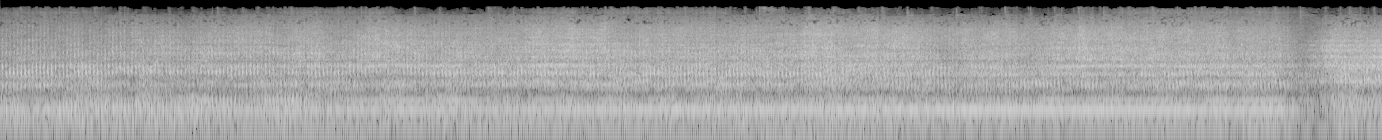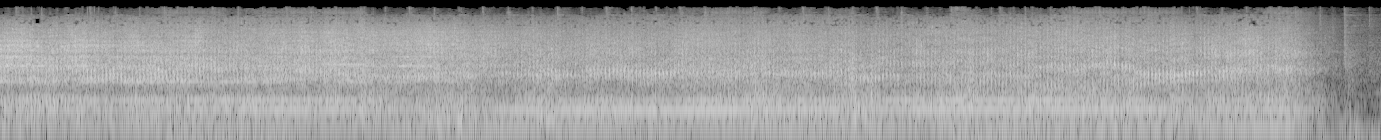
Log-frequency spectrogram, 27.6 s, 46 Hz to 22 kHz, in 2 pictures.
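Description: Guimbal Cabri G2 training helicopter hovering low: a steady rotor and engine drone with a strong low hum. It dips briefly about halfway through.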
